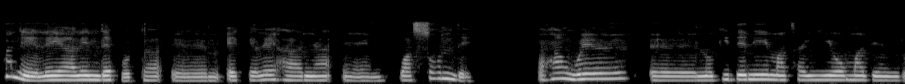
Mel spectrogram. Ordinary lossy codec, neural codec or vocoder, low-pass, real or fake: Opus, 32 kbps; none; 7.2 kHz; real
